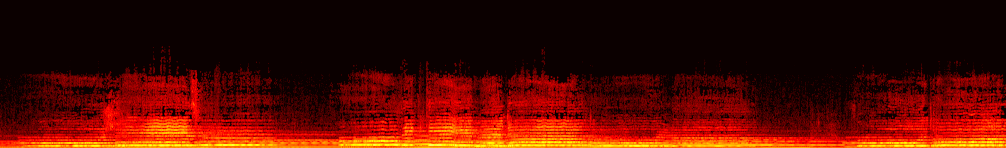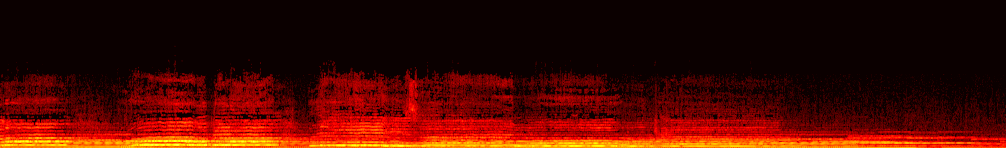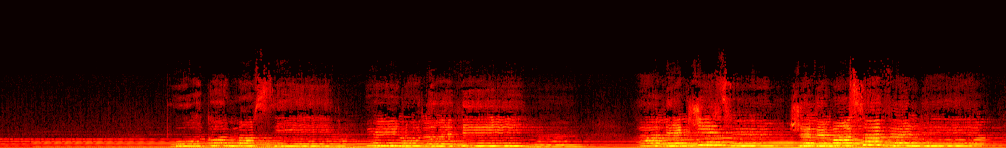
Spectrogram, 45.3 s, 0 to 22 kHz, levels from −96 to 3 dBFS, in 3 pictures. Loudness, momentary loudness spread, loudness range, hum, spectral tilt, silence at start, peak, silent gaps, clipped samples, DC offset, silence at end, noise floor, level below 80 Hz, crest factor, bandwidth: -26 LUFS; 16 LU; 12 LU; none; -6 dB/octave; 0 s; -10 dBFS; none; under 0.1%; under 0.1%; 0 s; -49 dBFS; -48 dBFS; 18 dB; 10.5 kHz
